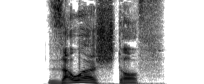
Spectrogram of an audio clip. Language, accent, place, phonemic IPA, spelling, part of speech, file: German, Germany, Berlin, /ˈzaʊ̯ɐʃtɔf/, Sauerstoff, noun, De-Sauerstoff.ogg
- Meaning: oxygen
